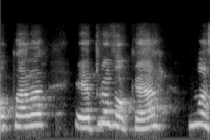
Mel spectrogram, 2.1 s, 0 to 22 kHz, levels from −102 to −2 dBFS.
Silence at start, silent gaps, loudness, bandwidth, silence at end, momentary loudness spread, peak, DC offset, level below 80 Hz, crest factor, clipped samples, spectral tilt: 0 s; none; -25 LUFS; 10.5 kHz; 0 s; 8 LU; -10 dBFS; under 0.1%; -76 dBFS; 16 dB; under 0.1%; -3 dB/octave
